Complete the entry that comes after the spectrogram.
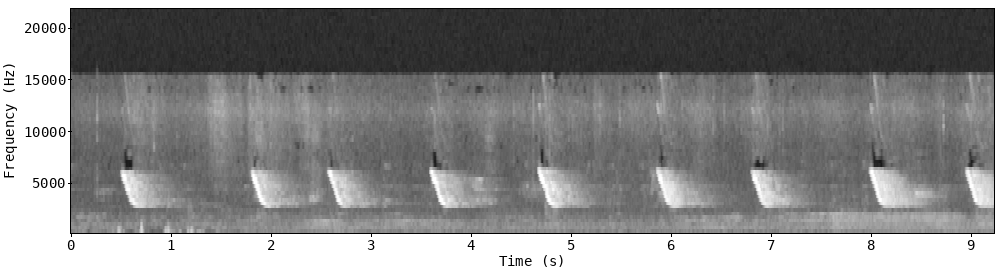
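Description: A bird repeating one short, high, downward-sweeping call about once a second, each call starting with a tiny click.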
